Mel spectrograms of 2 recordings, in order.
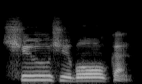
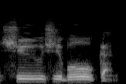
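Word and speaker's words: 袖手傍観: 발음은 슈슈보간, 슈슈보간입니다. 슈슈보간.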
